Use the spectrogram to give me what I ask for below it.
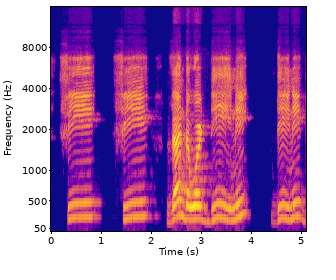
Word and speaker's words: دين: Then the word dini, dini, the first letter we have dal. Dal is pronounced using the top tip of the tongue.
